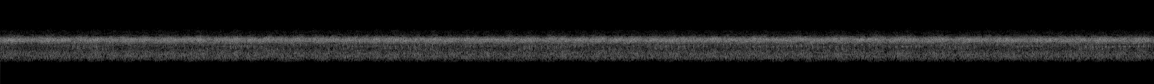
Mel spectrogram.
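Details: Distant frogs calling at night across a moonlit countryside rice field whose water is not yet planted; a dense, unbroken chorus blends into a steady high shimmering trill, with no other sounds.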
